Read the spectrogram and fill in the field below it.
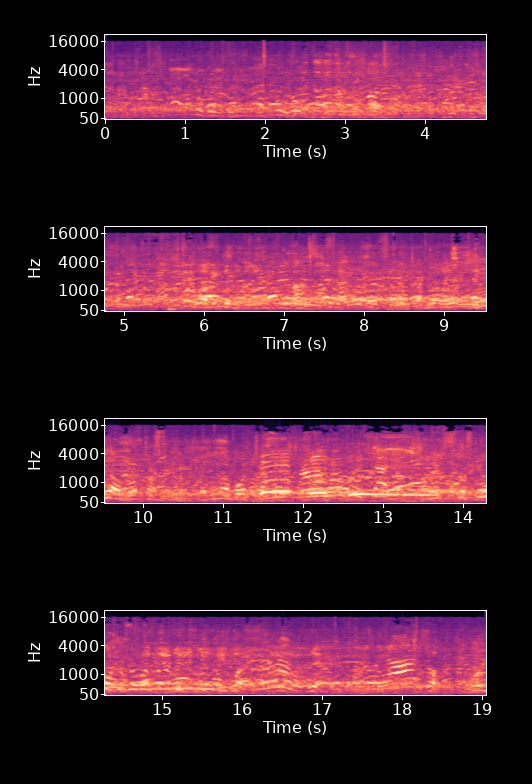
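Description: A large outdoor crowd of men and women chatters and calls out.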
